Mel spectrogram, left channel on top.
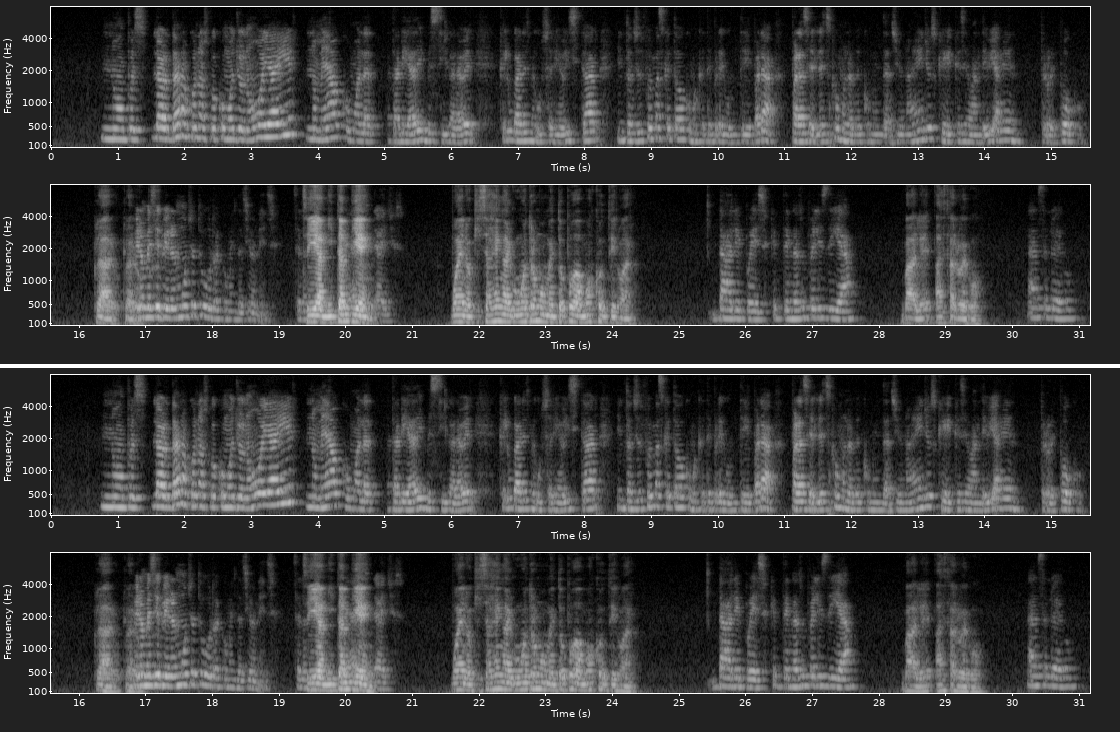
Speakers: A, on the right; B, on the left.
A: No, pues la verdad no conozco, como yo no voy a ir, no me he dado como a la tarea de investigar a ver qué lugares me gustaría visitar. Entonces fue más que todo como que te pregunté para, para hacerles como la recomendación a ellos que, que se van de viaje dentro de poco.
B: Claro, claro.
A: Pero me sirvieron mucho tus recomendaciones, se las
B: Sí, a mí también.
A: voy a decir a ellos.
B: Bueno, quizás en algún otro momento podamos continuar.
A: Dale, pues, que tengas un feliz día.
B: Vale, hasta luego.
A: Hasta luego.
